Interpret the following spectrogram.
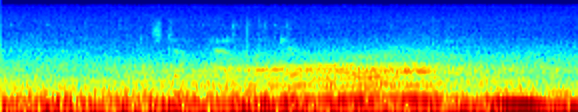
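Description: Low, steady road rumble of a moving vehicle's engine and tyres in traffic, with a pitched engine note swelling and fading midway.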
